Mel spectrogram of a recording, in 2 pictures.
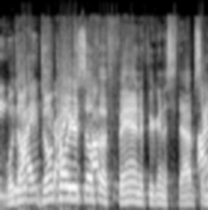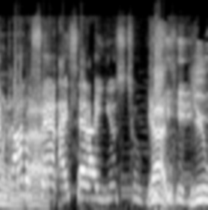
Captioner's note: laughs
